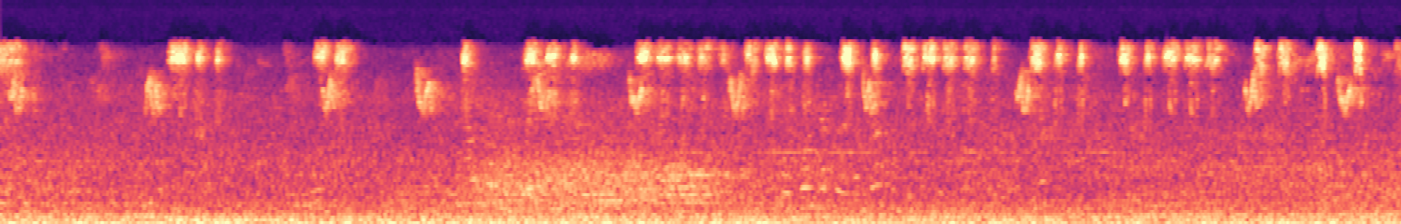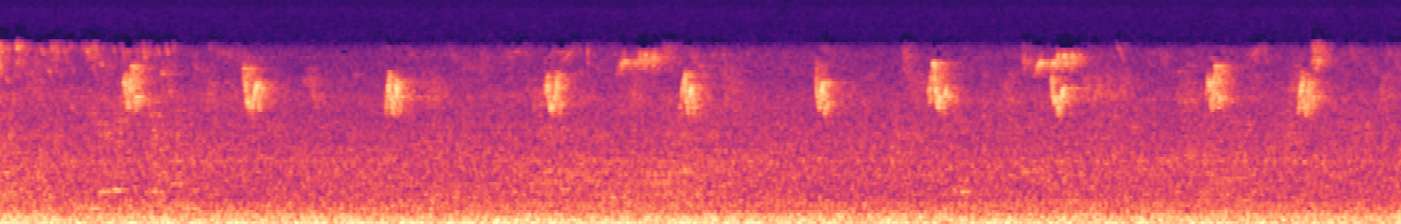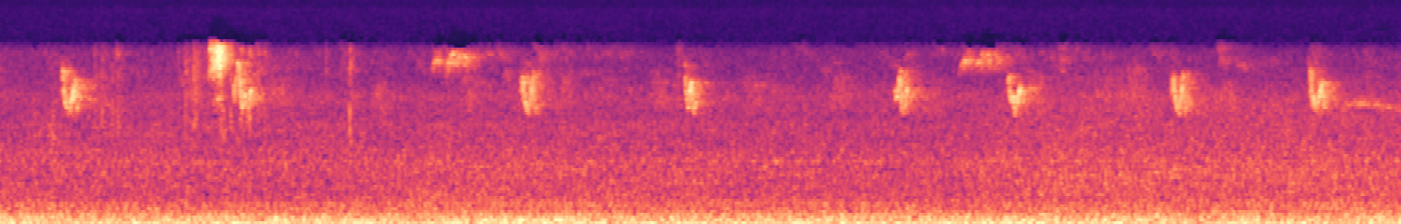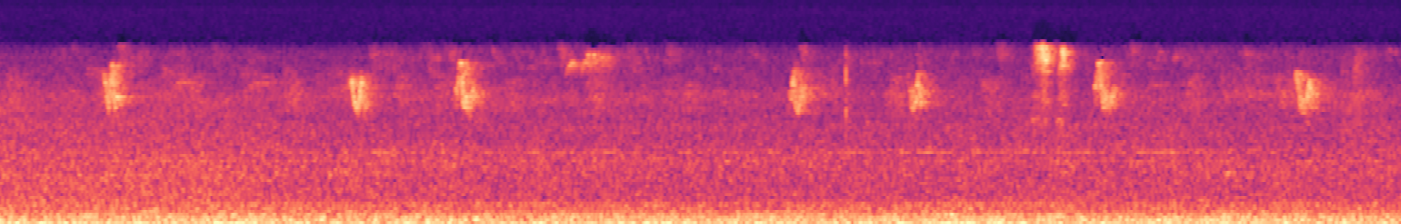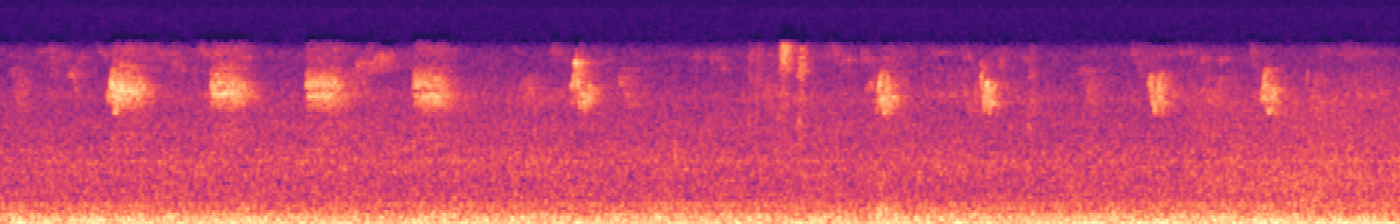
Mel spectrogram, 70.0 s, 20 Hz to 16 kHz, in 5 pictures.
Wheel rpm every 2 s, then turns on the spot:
0, 0, 0, 0, 0, 0, 0, 0, 0, 0, 0, 0, 0, 0, 0, 0, 0, 0, 0, 0, 0, 0, 0, 0, 0, 0, 0, 0, 0, 0, 0, 0, 0, 0, 0.
none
